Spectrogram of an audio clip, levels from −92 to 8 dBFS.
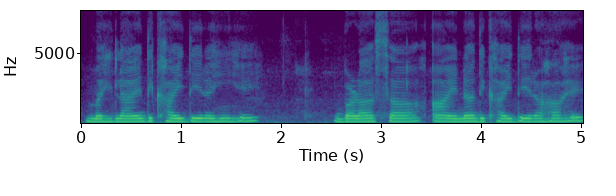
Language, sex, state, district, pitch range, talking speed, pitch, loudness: Hindi, female, Rajasthan, Nagaur, 195-210 Hz, 145 wpm, 205 Hz, -25 LUFS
